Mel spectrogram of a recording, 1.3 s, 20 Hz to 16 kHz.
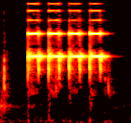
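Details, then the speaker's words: FireAngel CO9B carbon monoxide alarm, test button pressed: four sharp high-pitched beeps in quick even succession; CO alarm sounder working. "you can hear all of them going off we got a fire angel co9b so let's test it"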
